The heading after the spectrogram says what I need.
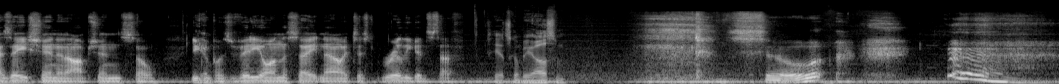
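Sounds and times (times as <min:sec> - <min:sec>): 
speech: 0:00.0 - 0:05.8, 0:07.6 - 0:10.2
person yawning: 0:08.7 - 0:10.5.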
